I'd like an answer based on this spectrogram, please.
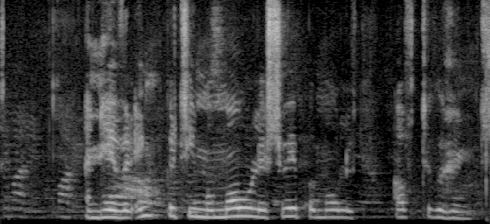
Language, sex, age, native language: Icelandic, male, 11, Icelandic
